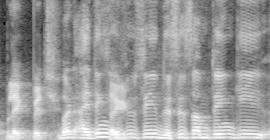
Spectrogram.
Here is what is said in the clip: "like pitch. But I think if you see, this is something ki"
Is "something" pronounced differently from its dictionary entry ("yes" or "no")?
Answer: yes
